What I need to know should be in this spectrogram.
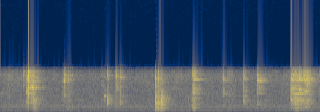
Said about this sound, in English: Mix those into your dry ingredients mixture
